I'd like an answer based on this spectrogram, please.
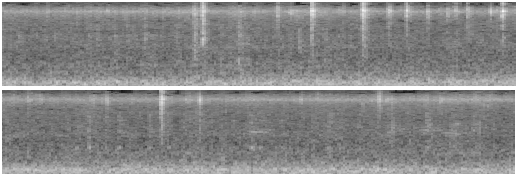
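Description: Jet airliner on its takeoff roll heard from inside the cabin: a loud, steady engine roar and runway rumble at takeoff power, with a few sharp clicks and knocks scattered through it.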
